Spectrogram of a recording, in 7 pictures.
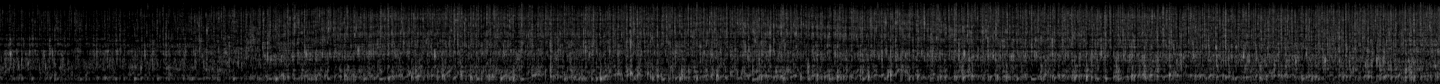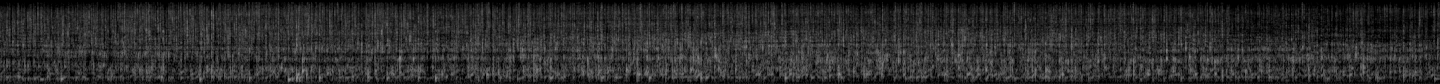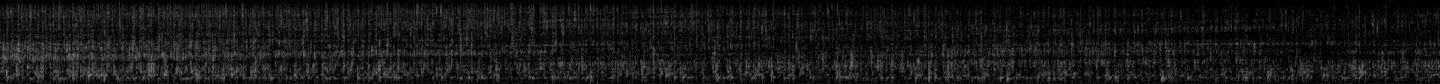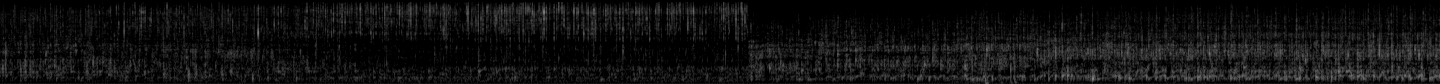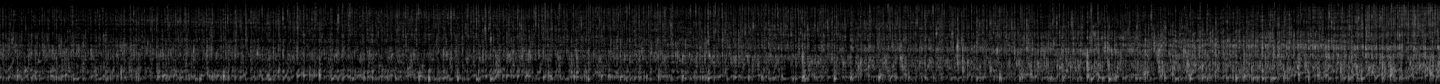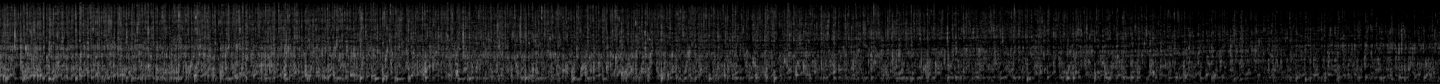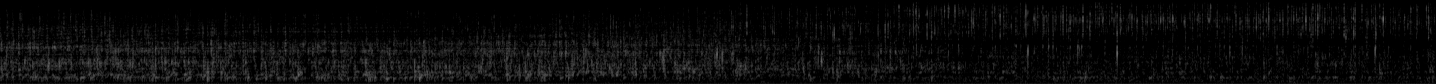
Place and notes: {"title": "Plan-d'Aups-Sainte-Baume, France - Source de Nans", "date": "2017-01-16 10:00:00", "description": "la source de nans sur le chemin des roys qui menne à la grotte de Marie magdeleine\nThe source of nans on the path of the roys which leads to the cave of Marie magdeleine", "latitude": "43.33", "longitude": "5.77", "altitude": "830", "timezone": "GMT+1"}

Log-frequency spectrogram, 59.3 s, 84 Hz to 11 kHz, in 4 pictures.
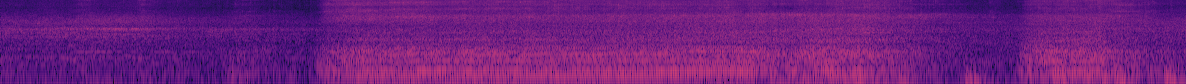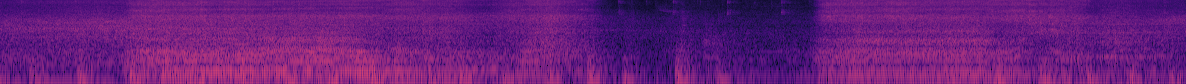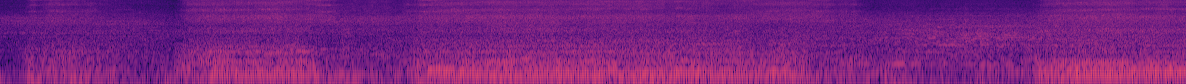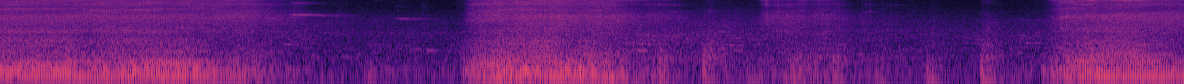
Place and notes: {"title": "Daren St., 淡水區, New Taipei City - Construction noise", "date": "2017-01-05 13:31:00", "description": "Traffic sound, Construction noise\nZoom H2n MS+XY", "latitude": "25.18", "longitude": "121.44", "altitude": "45", "timezone": "GMT+1"}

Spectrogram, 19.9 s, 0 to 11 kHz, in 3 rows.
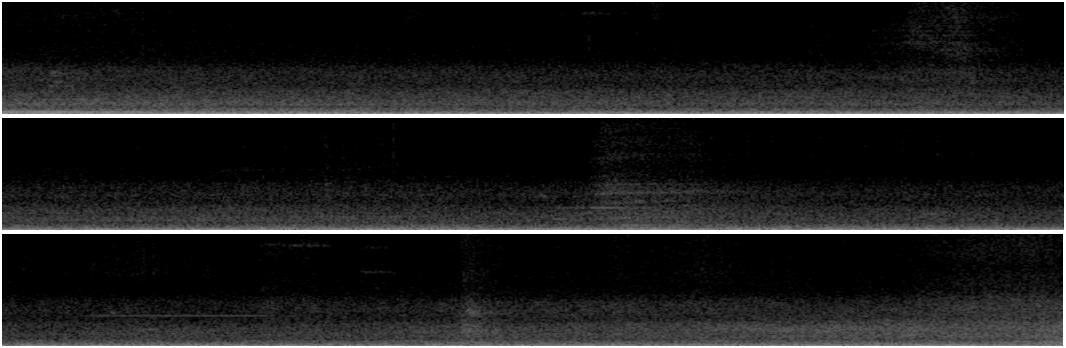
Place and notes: {"title": "新北市三芝區後厝里, Taiwan - Traffic Sound", "date": "2016-04-15 08:34:00", "description": "Traffic Sound, In front of the convenience store", "latitude": "25.25", "longitude": "121.47", "altitude": "10", "timezone": "Asia/Taipei"}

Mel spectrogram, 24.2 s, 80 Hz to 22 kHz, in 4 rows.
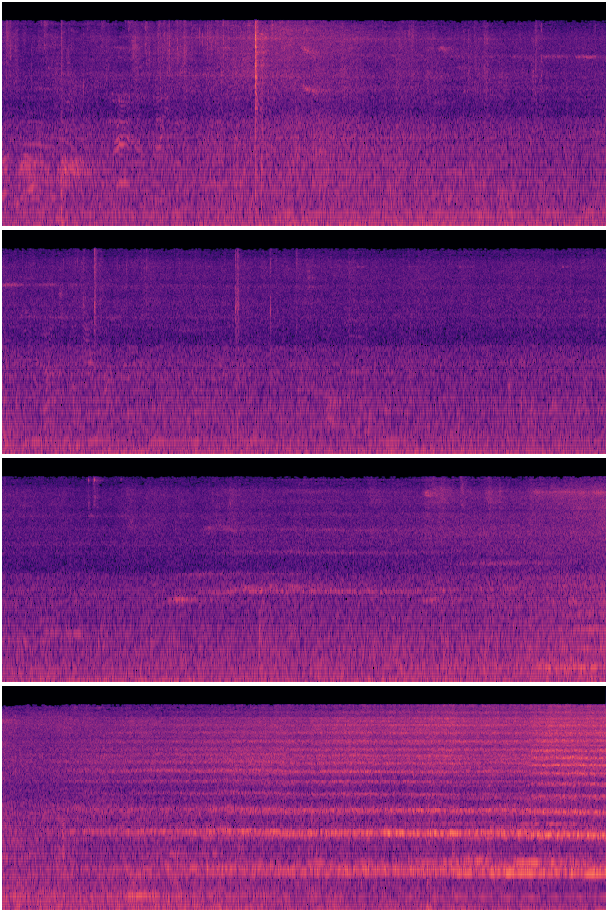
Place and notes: {"title": "Lausanne main train station - Train departure/arrival announcement", "date": "2011-06-09 16:40:00", "description": "Train departure/arrival annoucement, said by the pre-recorded official voice of the SBB (Swiss national railway company) in the French-speaking part of Switzerland.", "latitude": "46.52", "longitude": "6.63", "altitude": "448", "timezone": "Europe/Zurich"}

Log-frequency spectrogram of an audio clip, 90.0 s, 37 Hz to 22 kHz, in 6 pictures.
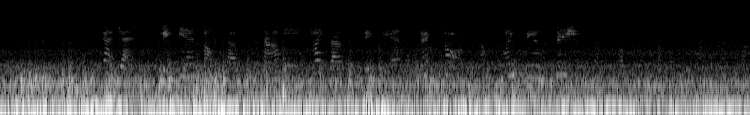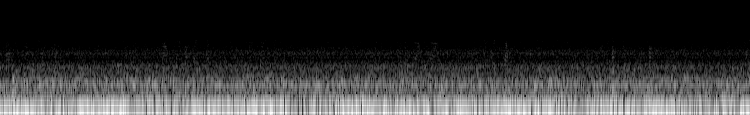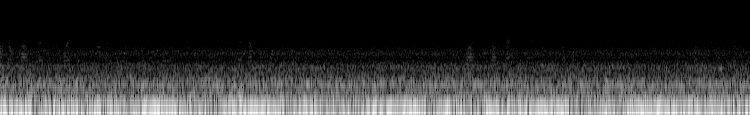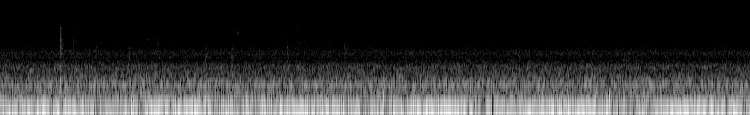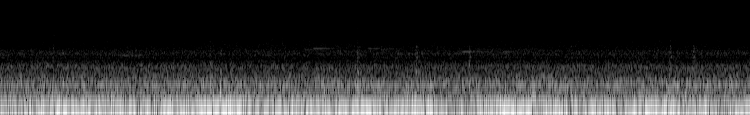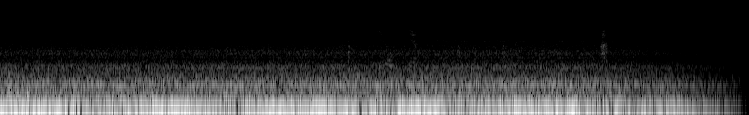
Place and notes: {"title": "枋寮鄉, Pingtung County - In the train compartment", "date": "2018-03-16 10:27:00", "description": "In the train compartment, Train news broadcast", "latitude": "22.35", "longitude": "120.61", "altitude": "11", "timezone": "Asia/Taipei"}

